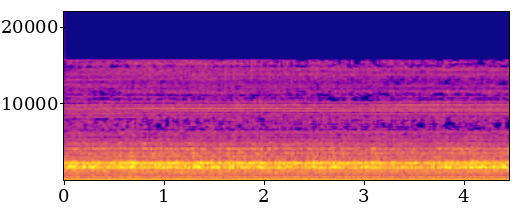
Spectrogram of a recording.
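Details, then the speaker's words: NAVAC NP4DLM cordless dual-stage brushless vacuum pump running with the gas ballast open, pulling down toward 3,000 microns: a steady, even hum with a constant high whine, no knocks, surging or rattles; running normally. "and then turn the pump on you can hear it starting up super quiet"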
